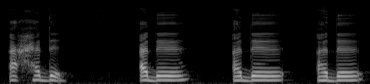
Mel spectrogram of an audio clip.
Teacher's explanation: اچھا، اور جب احدن پہ ہم وقف کرتے ہیں تو یہاں پہ ہمارے پاس قلقلہ جو ہے وہ دال کا ہوتا ہے، تو جب ہم اسے قلقلہ کرتے ہیں تو بہت واضح ہونا چاہیے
